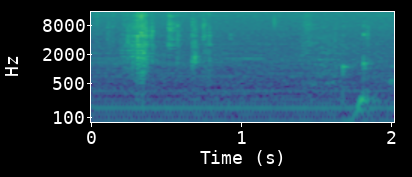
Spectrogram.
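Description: A few faint, brief clicks and scrapes from handling a glass olive oil bottle and its cap, over a low steady hum.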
